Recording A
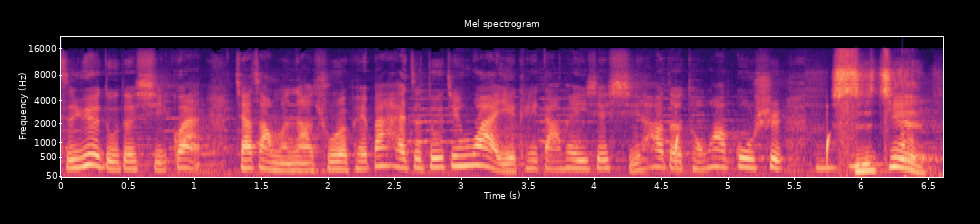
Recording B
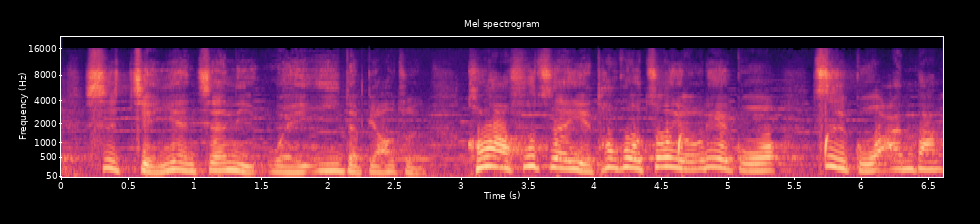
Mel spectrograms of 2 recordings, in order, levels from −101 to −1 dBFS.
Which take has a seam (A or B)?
A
